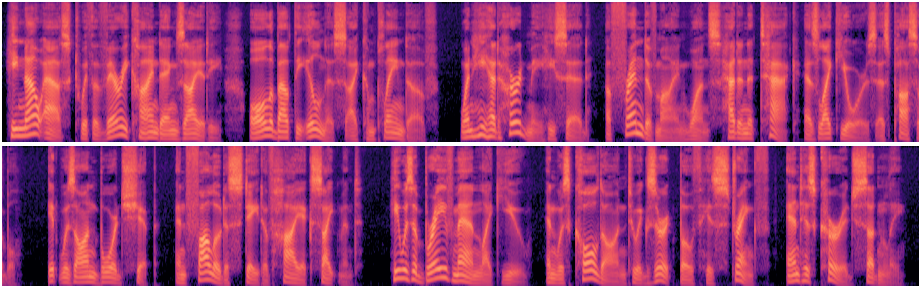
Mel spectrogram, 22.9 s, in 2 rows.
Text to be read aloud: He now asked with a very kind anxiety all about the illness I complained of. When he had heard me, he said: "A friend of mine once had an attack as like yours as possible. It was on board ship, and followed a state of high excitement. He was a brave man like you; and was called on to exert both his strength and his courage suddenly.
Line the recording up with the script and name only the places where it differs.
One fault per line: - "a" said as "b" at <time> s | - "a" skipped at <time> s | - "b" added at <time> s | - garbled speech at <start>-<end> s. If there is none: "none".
none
